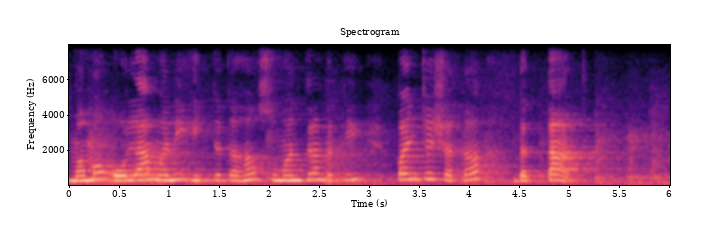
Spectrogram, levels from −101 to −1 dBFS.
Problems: background sounds at intervals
